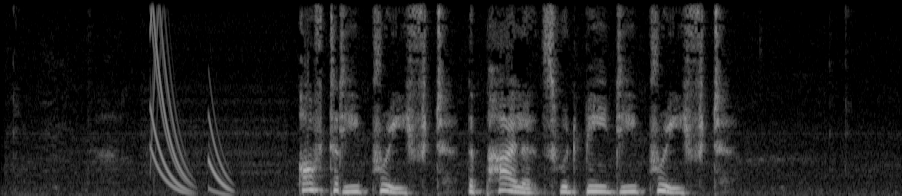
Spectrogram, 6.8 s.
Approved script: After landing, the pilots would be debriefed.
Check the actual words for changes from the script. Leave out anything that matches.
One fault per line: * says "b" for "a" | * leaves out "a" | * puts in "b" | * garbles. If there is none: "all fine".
* says "debriefed" for "landing"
